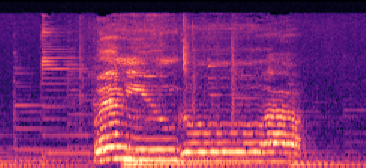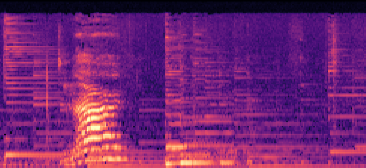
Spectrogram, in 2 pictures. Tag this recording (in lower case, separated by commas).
music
